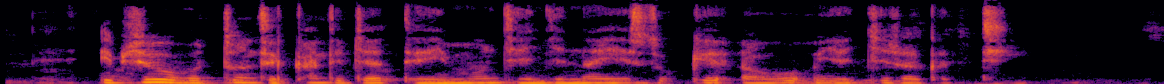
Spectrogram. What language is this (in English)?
Kinyarwanda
